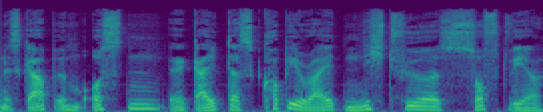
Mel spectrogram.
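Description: In a dry, close recording with no echo, a man speaks fairly slowly at medium pitch, his voice swinging very widely in pitch. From East Germany, Roßlau and East Berlin. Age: 40s. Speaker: author and filmmaker. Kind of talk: casual interview. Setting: remote call with headset.

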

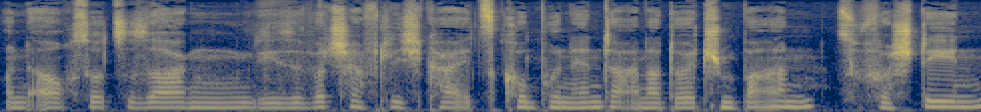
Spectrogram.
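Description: A woman speaks in a fairly low, somewhat breathy voice. The sound is dry and close with no echo, on a very clean recording with a silent background. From Thuringia, Weimar. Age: 50s. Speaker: theatre association director. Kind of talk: interview.

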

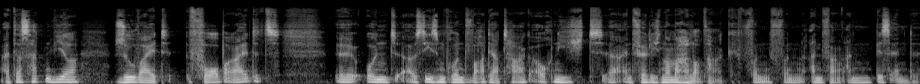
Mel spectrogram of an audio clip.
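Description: The voice carries vocal fry and ordinary pitch variation. It moves at a fairly slow pace. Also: man, fairly low pitch for a man. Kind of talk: recalled interview testimony.

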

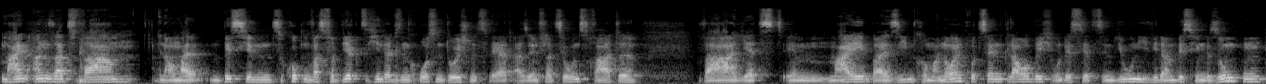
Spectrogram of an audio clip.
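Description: Here is a plain, everyday voice moving at a moderate pace with ordinary pitch variation. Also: man, fairly low pitch for a man. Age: 40s. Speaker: data journalist. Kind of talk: interview.

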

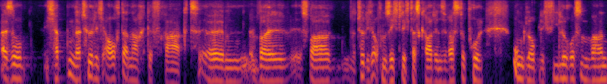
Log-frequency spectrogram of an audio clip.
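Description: Male voice at a medium pitch, fairly even intonation, noticeable background noise. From northern Germany. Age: 50s. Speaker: caller, army reservist. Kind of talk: phone interview. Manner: hesitant with filler sounds.

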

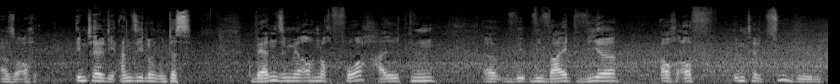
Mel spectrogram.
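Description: A man speaks at a moderate pace with a fairly high pitch. His intonation is fairly even, and noticeable background noise is present. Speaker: journalist, regional studio head. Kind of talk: interview. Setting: in a bus and outdoors.

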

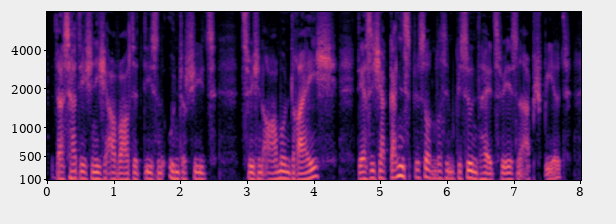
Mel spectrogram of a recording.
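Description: On a very clean recording with a silent background, a man speaks at a fairly slow pace with vocal fry. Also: medium pitch for a man, fairly even intonation. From East Germany. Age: 80s+. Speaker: retired paediatric surgeon. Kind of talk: interview. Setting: garden of his home.

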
